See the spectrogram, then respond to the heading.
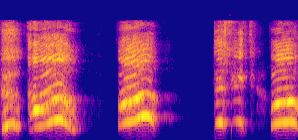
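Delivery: put-on very high, very slow panicked gasps. Imitating someone about to pass out when voices are raised: imitating panicked gasping. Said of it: "They be about to pass out".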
